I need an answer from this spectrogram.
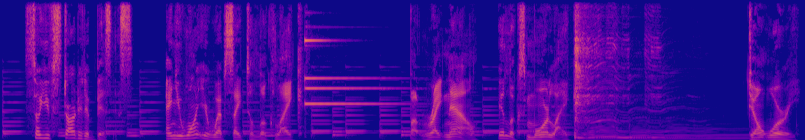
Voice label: WEB HELP ENGLISH

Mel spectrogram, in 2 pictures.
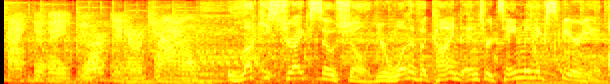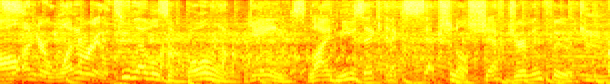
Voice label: Happy Hour Tag Mix; Lucky Strike Social

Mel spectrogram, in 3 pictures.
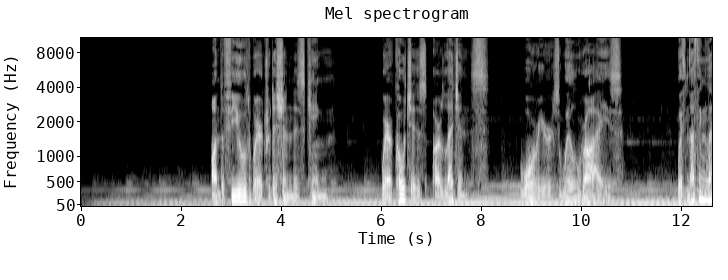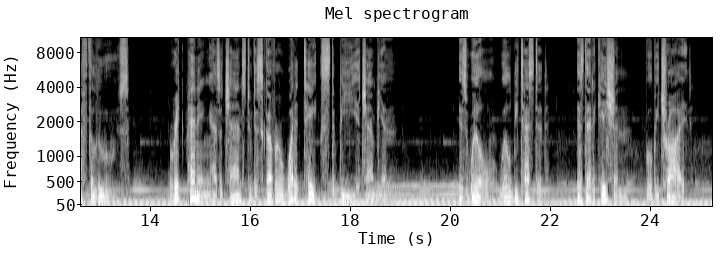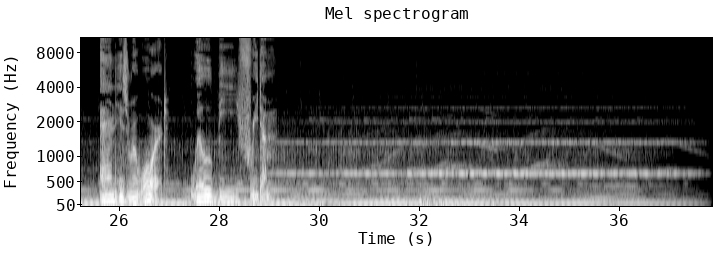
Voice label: Movie Trailer sport VO

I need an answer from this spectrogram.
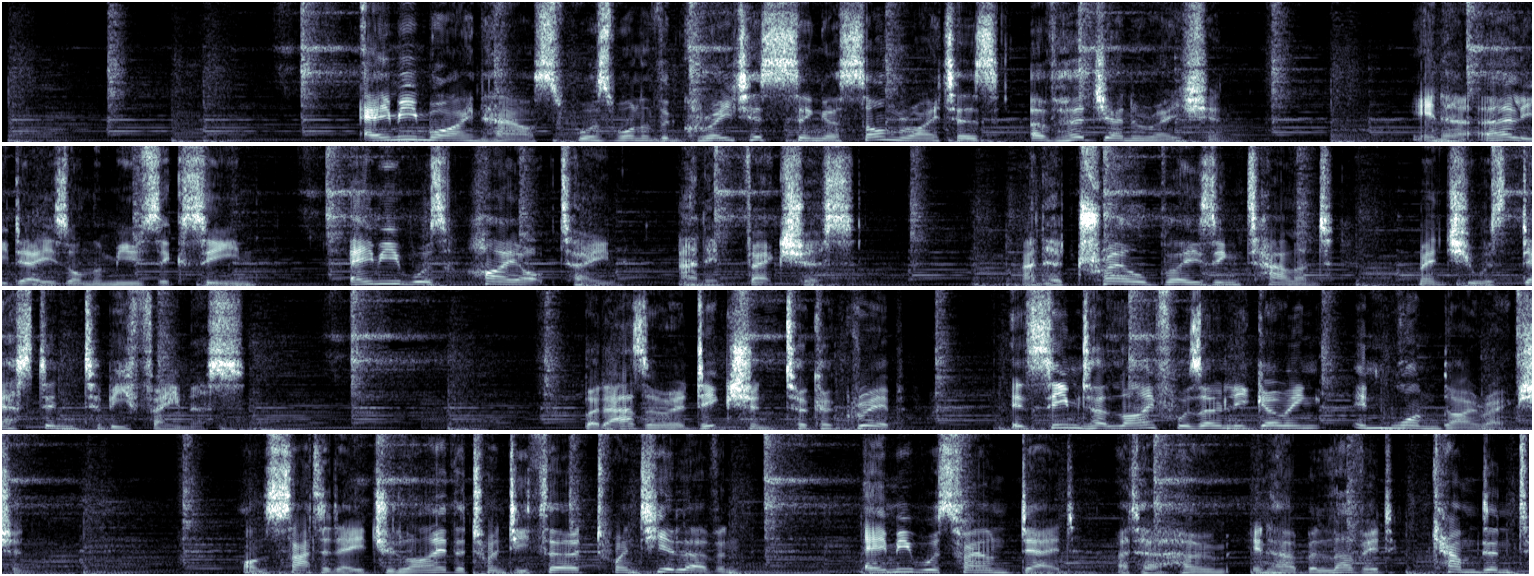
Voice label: Documentary

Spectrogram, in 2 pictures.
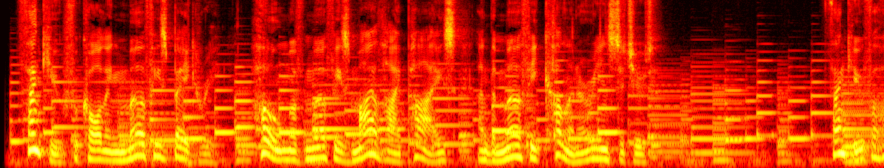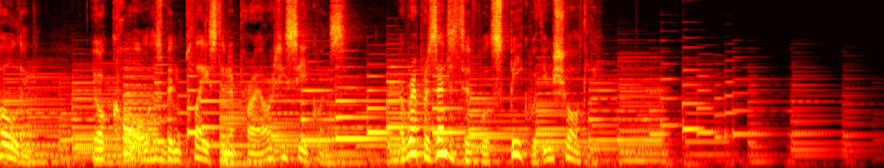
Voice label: VO Phone Message

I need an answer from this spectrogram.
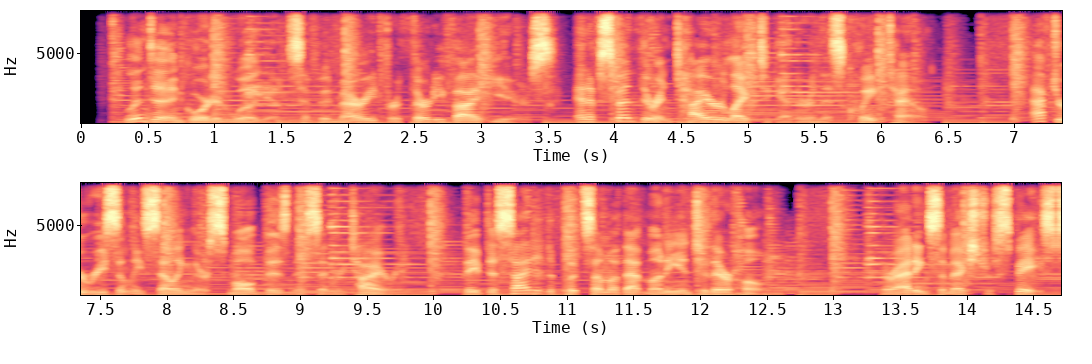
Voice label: Reality TV Documentary Narration

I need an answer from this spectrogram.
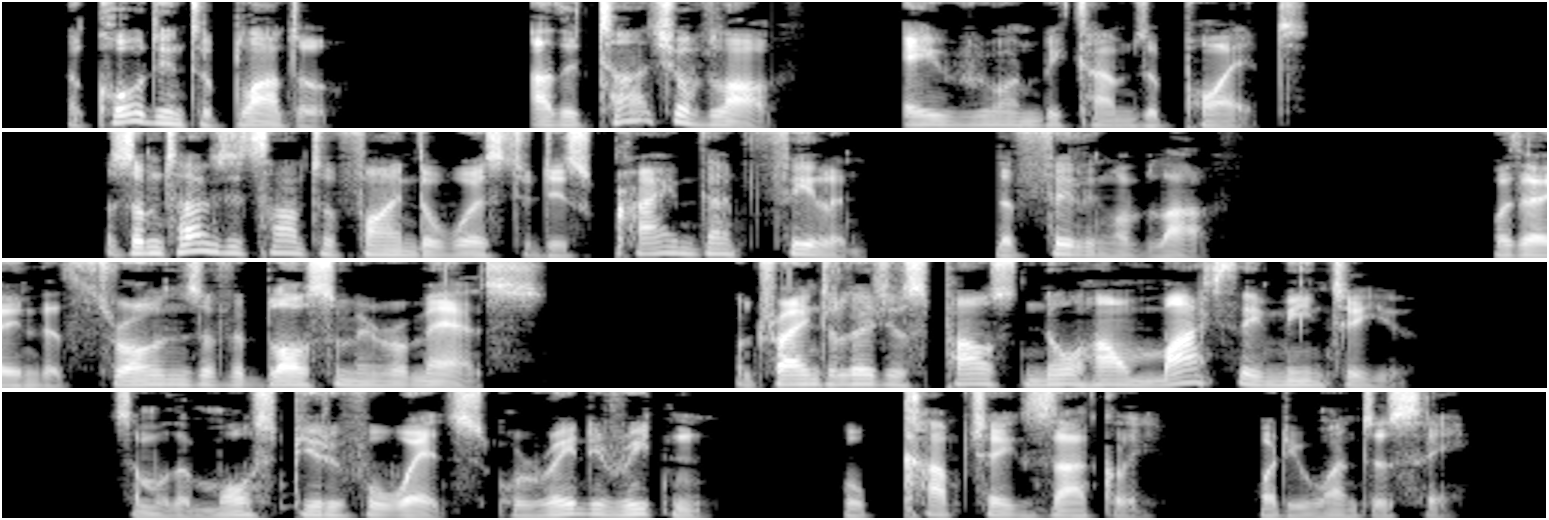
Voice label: Poetic

